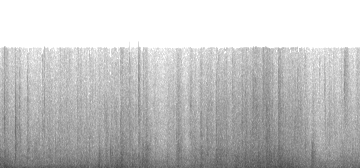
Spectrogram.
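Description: Steady pattering hiss of rain on the plastic sheeting of a hoop-frame shed roof.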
